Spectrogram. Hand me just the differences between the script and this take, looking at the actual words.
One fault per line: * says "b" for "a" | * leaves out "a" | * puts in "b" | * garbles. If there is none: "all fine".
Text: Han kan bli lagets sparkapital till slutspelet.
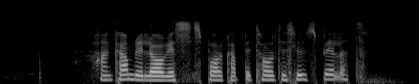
all fine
